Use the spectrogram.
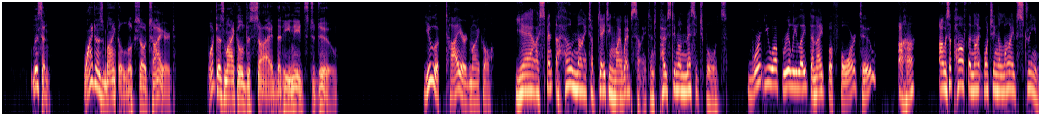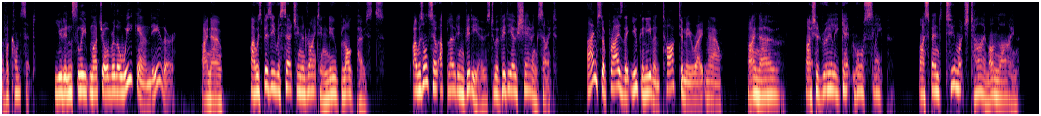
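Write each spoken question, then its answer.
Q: Why does Michael look so tired?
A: He spent the whole night updating his website and posting on message boards (he has been online too much).

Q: What does Michael decide that he needs to do?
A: He needs to get more sleep (he spends too much time online).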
